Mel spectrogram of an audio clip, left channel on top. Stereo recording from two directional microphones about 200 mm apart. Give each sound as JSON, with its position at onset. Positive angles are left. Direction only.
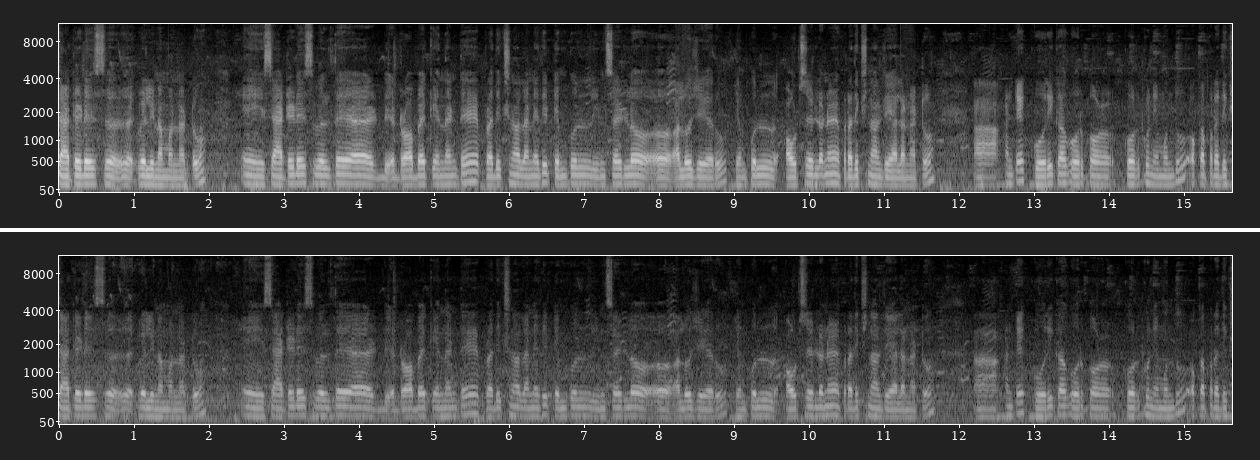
{"t": 0.0, "sound": "speech", "side_deg": 25}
